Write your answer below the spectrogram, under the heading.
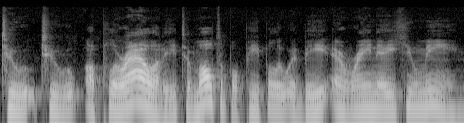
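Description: At a fairly slow pace, a man speaks. The background is quiet. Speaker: Bible language teacher. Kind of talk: lecture. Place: home room.

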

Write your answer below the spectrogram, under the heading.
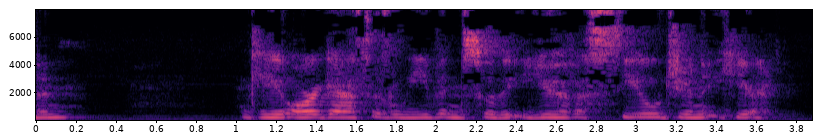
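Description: A woman speaks at a fairly quick pace in a somewhat breathy voice with a dark, mellow tone. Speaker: biology teacher. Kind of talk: tutorial.

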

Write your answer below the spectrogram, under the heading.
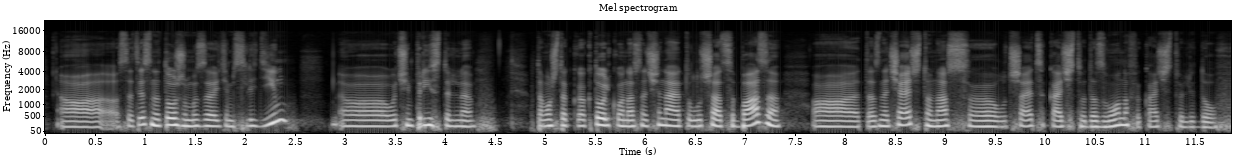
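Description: A woman speaks with a dark, mellow tone and a fairly low pitch. Her intonation stays fairly even. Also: moderate pace, quiet background. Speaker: marketing manager; conference presenter. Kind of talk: conference talk. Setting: conference hall with audience. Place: hall. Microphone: handheld.

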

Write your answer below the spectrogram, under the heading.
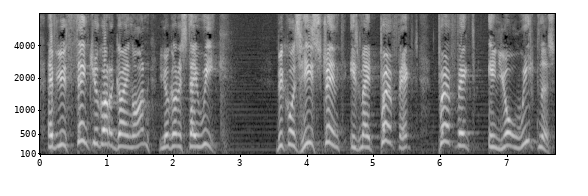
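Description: An animated man with an extremely high pitch projects his voice at a fairly slow pace. The tone is bright and sharp, with ordinary pitch variation. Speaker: preacher. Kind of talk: sermon. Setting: church with live congregation. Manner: animated, call-and-response preaching; urgent, emphatic, pulpit cadence. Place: church.

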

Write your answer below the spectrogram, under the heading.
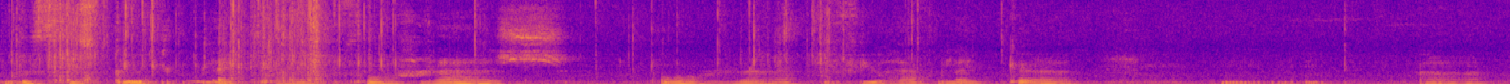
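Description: A woman's very slow speech comes with noticeable background noise. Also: ordinary pitch variation. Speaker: home vlogger. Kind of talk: casual vlog chat. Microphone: camera far.

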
